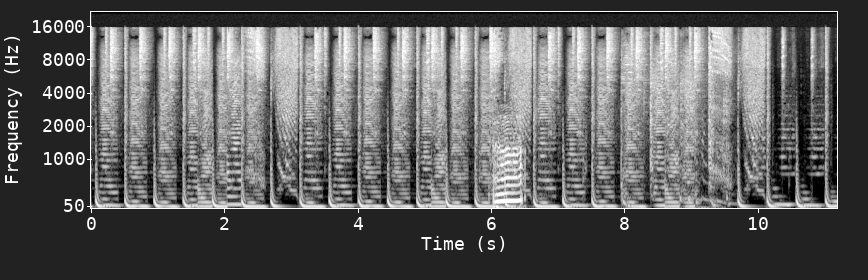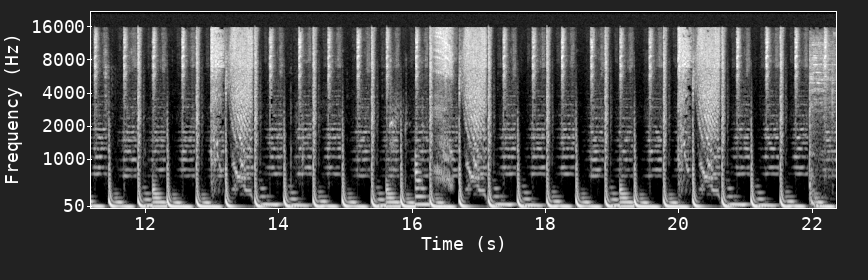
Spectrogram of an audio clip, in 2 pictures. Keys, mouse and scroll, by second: 0.2 scroll up 1, 0.5 g, 2.1 click, 2.4 shift+click, 2.9 g, 5.7-7.0 middle drag, 7.0 Tab, 7.2 Tab, 7.4 shift+middle click, 8.0 a, 8.1 a, 8.2 click, 8.7 middle click, 9.7 KP_0, 10.4 shift+middle click, 10.6-11.1 scroll up 9, 11.1 shift+middle click, 11.8-12.2 scroll up 1, 12.2 g, 14.4 click, 14.8 click, 15.1 g, 18.3 click, 18.5 g, 19.4 click, 19.6 g, 20.7 scroll down 3, 20.9 Tab, 21.2 a, 21.3 a, 21.7 ctrl+s, 22.1 Tab.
